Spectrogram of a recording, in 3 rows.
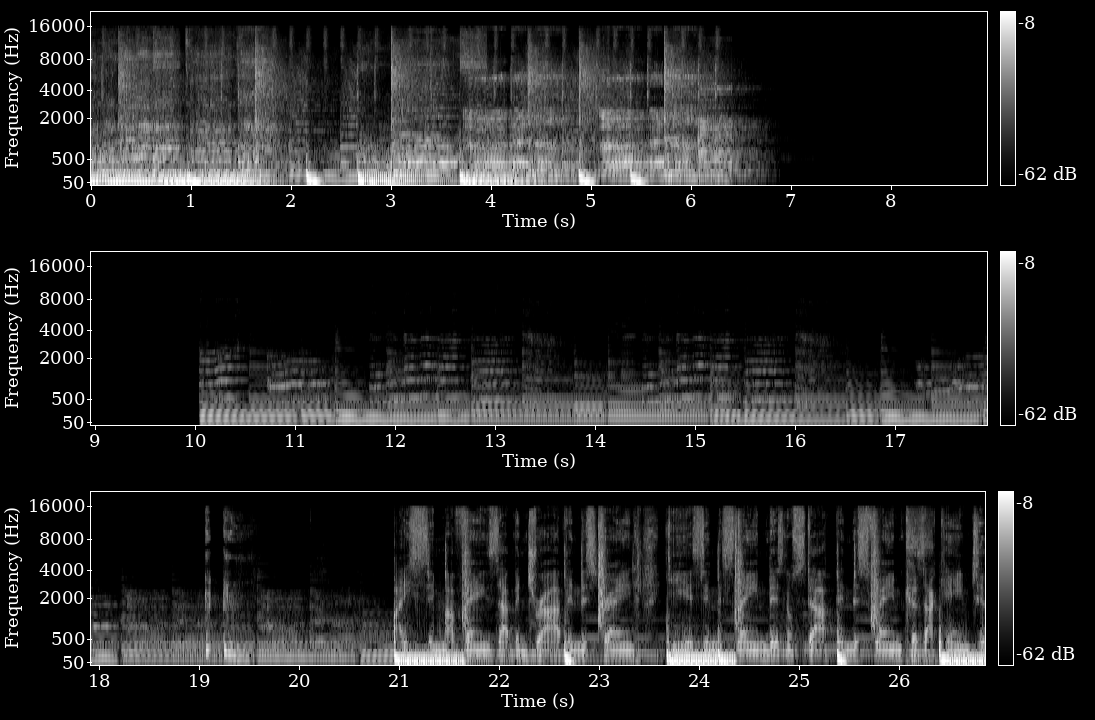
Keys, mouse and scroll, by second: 1.8 click, 5.4 click, 5.6-6.5 typing, 6.7-7.3 scroll down 1, 9.3-11.0 drag, 13.7-14.1 middle click, 14.2-14.6 ctrl+scroll up 2, 14.6 click, 17.2-19.9 drag.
